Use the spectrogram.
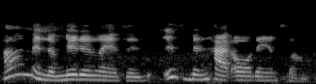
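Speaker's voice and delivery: ordinary talk, nothing marked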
